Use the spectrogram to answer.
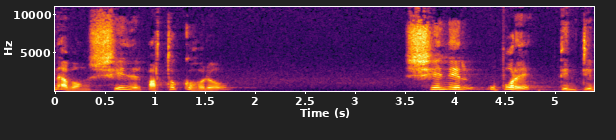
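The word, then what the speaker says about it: شين: সিনের আওয়াজটা একটু চিকনো হয়, শিনের আওয়াজটা একটু মোটা হয়।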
